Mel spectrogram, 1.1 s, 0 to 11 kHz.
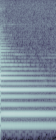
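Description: A single guitar note picked once on the 10th fret of the D string, ringing clear and steady with a bright harmonic tone and slowly fading, alone with no talk.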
